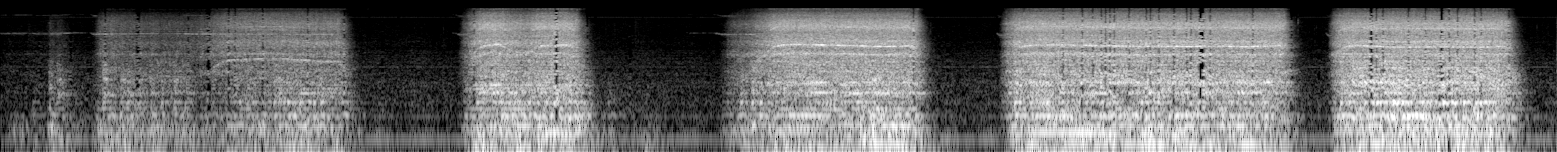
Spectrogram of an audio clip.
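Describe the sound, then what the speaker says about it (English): A power drill bores into wood for a Windsor chair in five long bursts separated by short pauses, loud and close, with a whining hiss. "Now I start drilling."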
